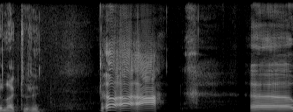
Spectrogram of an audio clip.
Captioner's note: laughs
